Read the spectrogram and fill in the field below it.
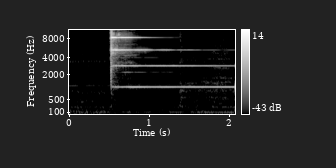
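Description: A single bright bell ding strikes after a moment of silence and rings on with a clear, sustained metallic tone.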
